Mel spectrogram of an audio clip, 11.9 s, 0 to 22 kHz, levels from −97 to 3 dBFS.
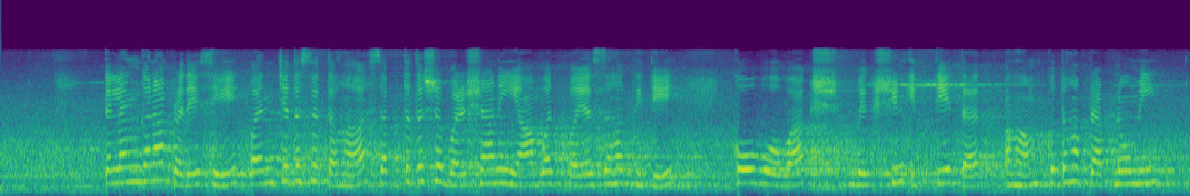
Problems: constant background noise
